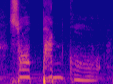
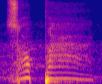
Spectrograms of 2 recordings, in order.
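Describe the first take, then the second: First: Slow, breathless whisper of "Sopan kok"; a secret thought whispered while being polite; inner whisper. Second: "Sopan" burst out loud and certain; the thankful thought shouted out loud; emphatic inner cry. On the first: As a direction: hush "Sopan kok" slowly to yourself. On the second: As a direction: belt "Sopan" with delight. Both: Retold or imitated. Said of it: "Dalam hati".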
